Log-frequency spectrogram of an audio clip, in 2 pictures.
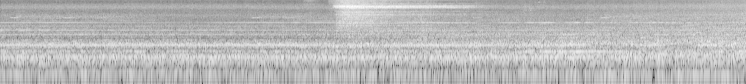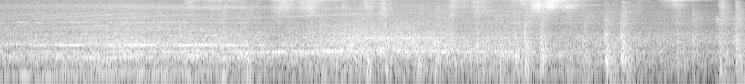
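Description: Electric commuter train standing with a steady hum, a hiss about seven seconds in, then pulling out and growing louder as it moves off. In the last ten seconds its wheels click over rail joints and squeal high through the points.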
